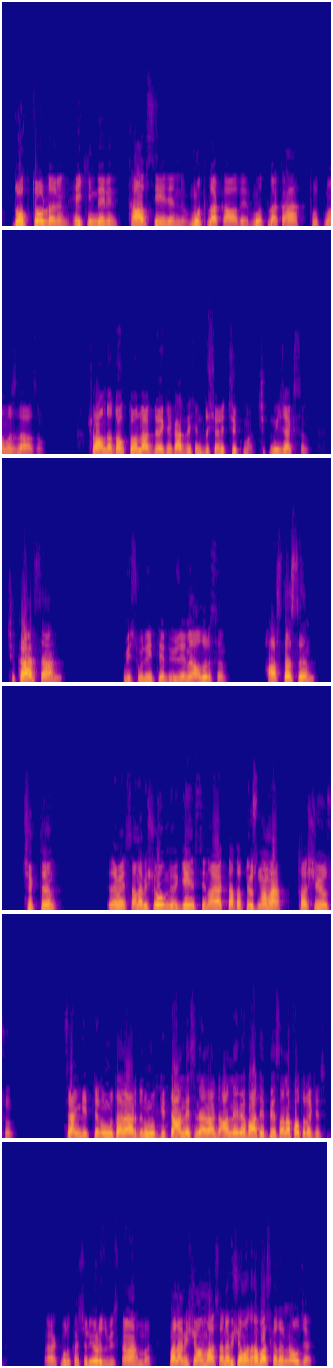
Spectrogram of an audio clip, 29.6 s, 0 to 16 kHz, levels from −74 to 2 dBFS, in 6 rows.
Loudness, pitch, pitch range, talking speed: -19 LUFS, 215 Hz, 180-245 Hz, 130 wpm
